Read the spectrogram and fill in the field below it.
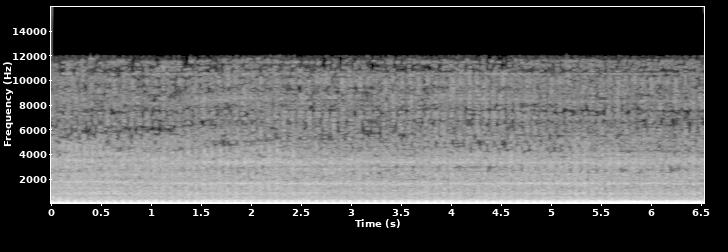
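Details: New 2025 Honda Biz 125: a steady fast clatter of about four ticks a second rides over a low idle; engine noise present, cause unknown.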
